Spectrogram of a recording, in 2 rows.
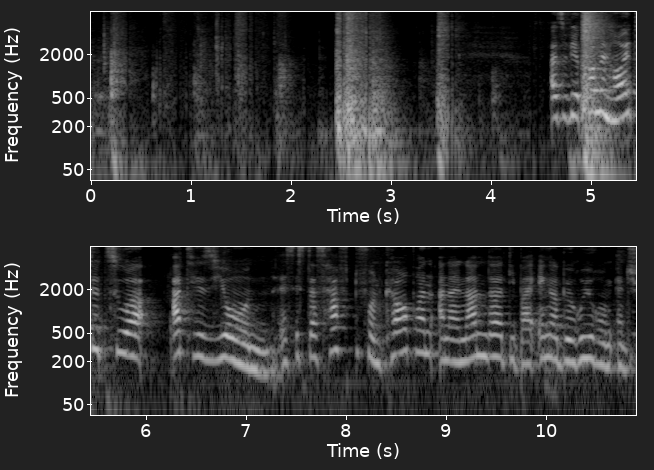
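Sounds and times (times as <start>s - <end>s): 
windows thudding shut: 2.4s - 3.6s
speech: 4.6s - 10.8s.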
